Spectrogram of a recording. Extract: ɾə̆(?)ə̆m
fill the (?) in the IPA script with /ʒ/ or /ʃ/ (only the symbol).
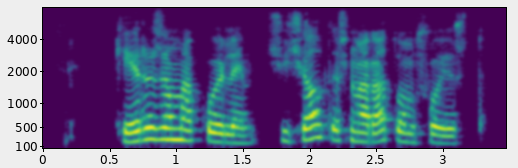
ʒ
